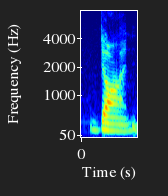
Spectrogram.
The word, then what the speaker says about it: Dawn: I say the name Dawn, d a w n. He says I say it like d o n. He goes cuz he has a he had a sister named Dawn and he's like, "You say her name like Dawn." And I'm like, "What's the difference, dude?" And he's like, "No, there's a difference."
